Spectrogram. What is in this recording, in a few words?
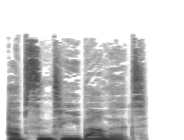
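"absentee ballot", British English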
